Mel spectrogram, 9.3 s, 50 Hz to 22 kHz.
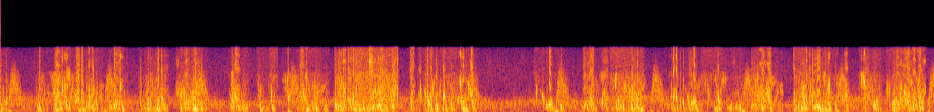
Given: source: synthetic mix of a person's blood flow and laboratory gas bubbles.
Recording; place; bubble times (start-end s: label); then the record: Doppler ultrasound of blood flow; subclavian vein
0.00-0.10 s: bubbles
0.33-1.27 s: bubbles
1.38-1.71 s: bubbles
1.75-2.08 s: bubbles
2.27-2.51 s: bubbles
2.55-2.78 s: bubbles
2.82-3.30 s: bubbles
3.34-4.00 s: bubbles
4.08-4.79 s: bubbles
5.33-5.66 s: bubbles
5.81-6.46 s: bubbles
6.67-7.85 s: bubbles
7.93-8.49 s: bubbles
8.57-9.27 s: bubbles
From the record:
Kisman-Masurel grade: 444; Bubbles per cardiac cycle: continuous sound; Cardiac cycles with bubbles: 100%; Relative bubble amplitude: maximal (0.775 to 0.999); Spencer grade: 4 (maximum detectable bubble signal sounding continuously throughout systole and diastole of every cardiac period, and overriding the amplitude of the normal cardiac signals); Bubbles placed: anywhere in the cardiac cycle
